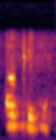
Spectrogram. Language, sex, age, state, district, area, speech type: Punjabi, female, 30-45, Punjab, Mansa, rural, conversation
